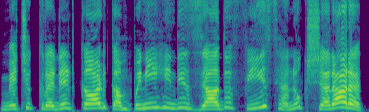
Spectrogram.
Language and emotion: Kashmiri, angry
